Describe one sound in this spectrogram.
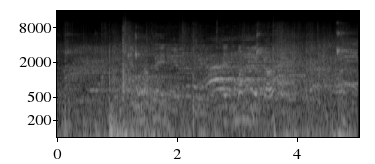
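Badminton rackets strike shuttlecocks with sharp pops in a large echoing hall.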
